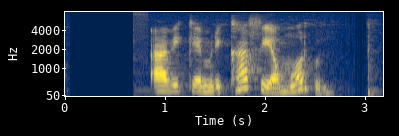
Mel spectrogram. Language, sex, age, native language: Icelandic, female, 30-39, Icelandic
